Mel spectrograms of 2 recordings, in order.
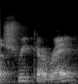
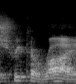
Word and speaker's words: Shrika Ray: I know it looks like it says Shrika Rai, especially you anime watchers, but in the comic it says it rhymes with away, so it's got to be Ray.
